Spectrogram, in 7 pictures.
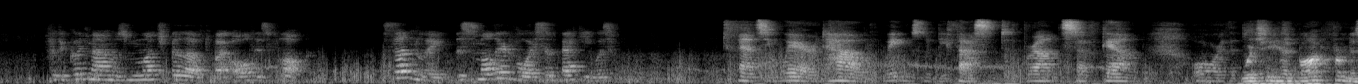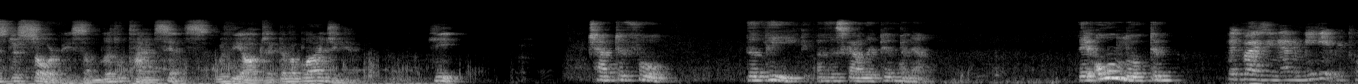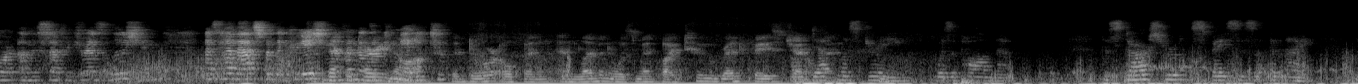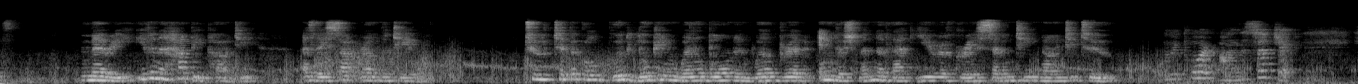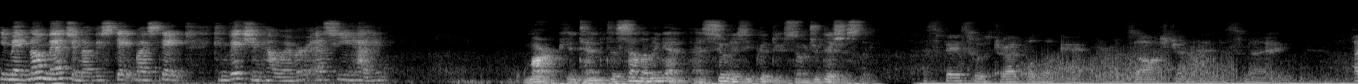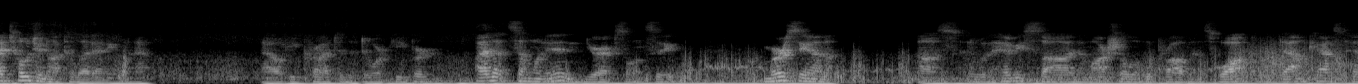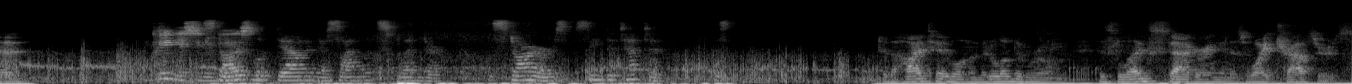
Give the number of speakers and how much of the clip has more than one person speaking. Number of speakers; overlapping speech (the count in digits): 7, about 4%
